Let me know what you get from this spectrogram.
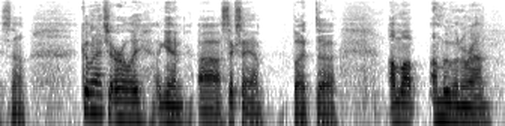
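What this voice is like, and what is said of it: Deep early-morning voice. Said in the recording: “I surprise myself by how deep my voice is sometimes ... if it's the first time that I've spoken for the day”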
